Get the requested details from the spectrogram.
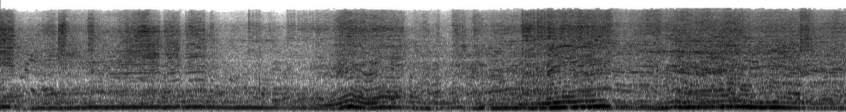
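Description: A small dirt bike engine buzzes and revs nearby.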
